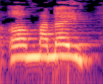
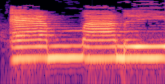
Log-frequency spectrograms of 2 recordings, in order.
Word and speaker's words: Om Mani: Bạn không nhớ được ba chữ đầu là Om Mani, mà bạn cứ đọc là Amani Amani gì đó, là bạn đọc tùm lum hết trơn, không nhớ được.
